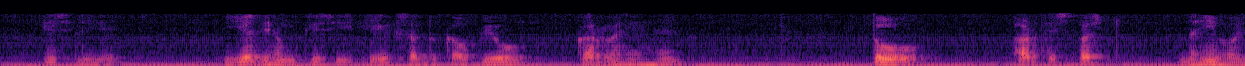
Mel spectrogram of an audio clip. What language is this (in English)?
Hindi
